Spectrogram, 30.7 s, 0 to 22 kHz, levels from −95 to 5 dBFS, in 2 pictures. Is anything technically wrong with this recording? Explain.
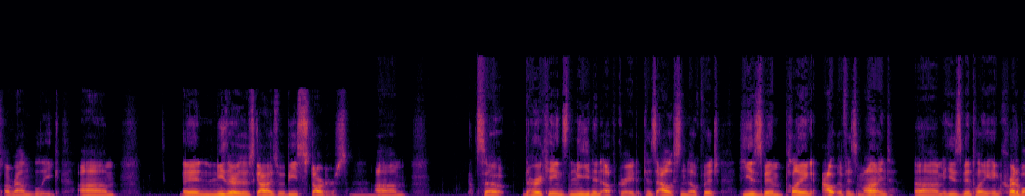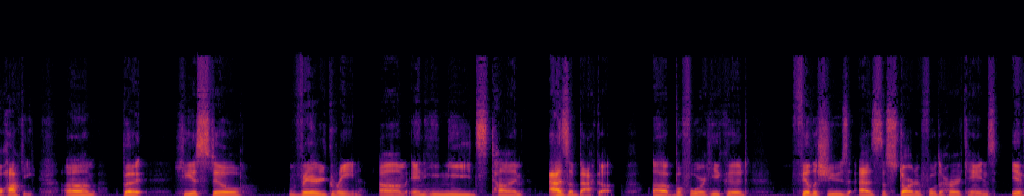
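Yes. The speech has three bursts of packet loss and one short concealed packet loss.

The bursts of packet loss occur at 0.43 to 0.54 s, 13.49 to 13.65 s and 24.57 to 24.70 s. In each, a run of audio around 80, 140 and 120 ms long never arrived in time. The receiver extended the last sound and let it decay, covering roughly 81, 141 and 110 ms. In the later two it fades to near silence for about 130 and 100 ms. Speech then resumes with the intervening stretch gone.

The short concealed packet loss sits at 4.22 to 4.30 s, between "neither of those guys" and "be starters". About 40 ms failed to reach the decoder, and roughly 42 ms of synthesized continuation was blended back into the real signal. Around 11 ms of material is effectively dropped. The result is a brief smear at the junction rather than an audible gap.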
